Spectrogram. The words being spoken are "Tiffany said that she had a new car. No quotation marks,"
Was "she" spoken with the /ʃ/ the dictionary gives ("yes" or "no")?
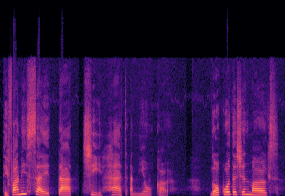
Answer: yes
